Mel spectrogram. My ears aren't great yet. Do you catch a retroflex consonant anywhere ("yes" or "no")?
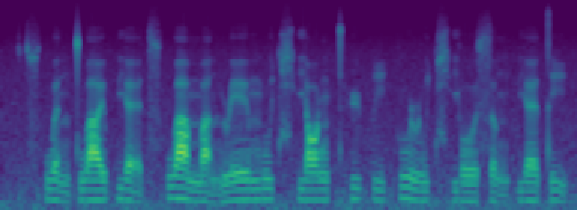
yes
